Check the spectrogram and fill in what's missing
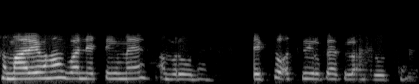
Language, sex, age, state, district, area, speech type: Hindi, female, 30-45, Uttar Pradesh, Sitapur, rural, conversation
